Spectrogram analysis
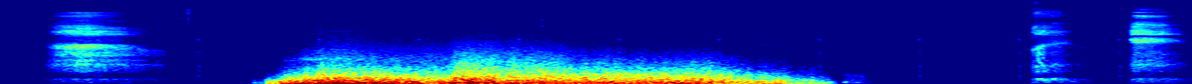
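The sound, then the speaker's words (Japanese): Breath is blown onto the ear in one long, soft, airy rush lasting several seconds, with short breaths just before and after it. “もう息吹きかけてほしいの？いいよ。”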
